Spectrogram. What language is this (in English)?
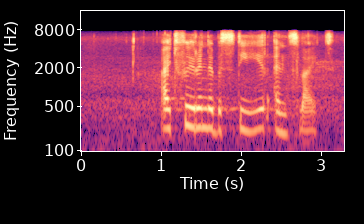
Afrikaans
